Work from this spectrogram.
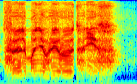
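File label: Speech, Russian, AWACS; target is maneuvering down; DCS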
